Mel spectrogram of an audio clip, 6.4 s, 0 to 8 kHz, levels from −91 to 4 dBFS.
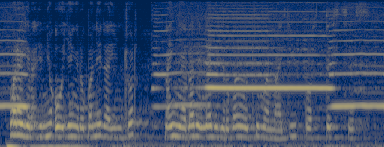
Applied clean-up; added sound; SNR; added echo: none; Wind instrument, woodwind instrument; -3 dB; reverberation time 1.0 s.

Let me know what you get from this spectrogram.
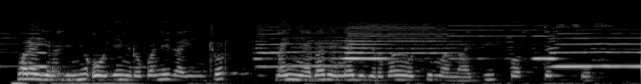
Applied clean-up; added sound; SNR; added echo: classical method WPE with log-MMSE.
